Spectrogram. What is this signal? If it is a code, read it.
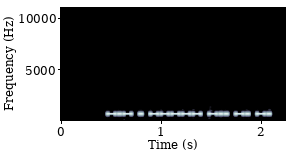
Morse code, heard as a keyed tone, about 47 wpm, 700 Hz. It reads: KE0DNN
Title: USA Call Signs - 6 Characters - Repeated 2x - 45wpm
